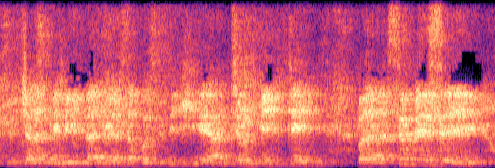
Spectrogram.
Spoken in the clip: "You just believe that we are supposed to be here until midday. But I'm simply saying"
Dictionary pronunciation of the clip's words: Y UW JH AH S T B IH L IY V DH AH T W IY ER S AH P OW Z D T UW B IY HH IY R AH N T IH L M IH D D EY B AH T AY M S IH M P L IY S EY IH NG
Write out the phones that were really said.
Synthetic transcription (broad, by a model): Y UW JH AH S T B IH L IY V DH AH T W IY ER S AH P OW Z T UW B IY HH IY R AH N T IH L M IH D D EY B AH T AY S IH M P L IY S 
